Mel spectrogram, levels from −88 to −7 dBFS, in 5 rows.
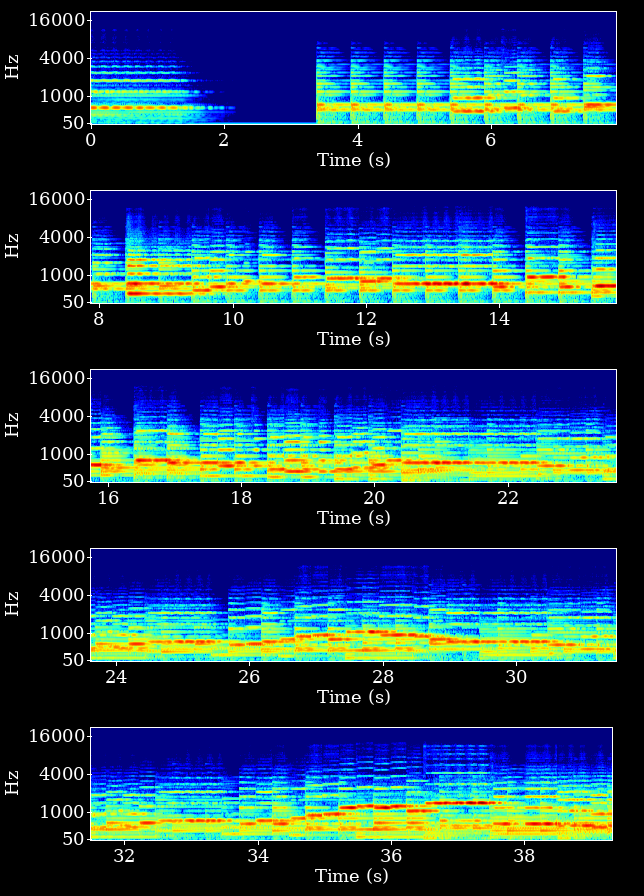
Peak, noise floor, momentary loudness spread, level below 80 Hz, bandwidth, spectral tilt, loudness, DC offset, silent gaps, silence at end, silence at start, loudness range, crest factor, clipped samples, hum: -4 dBFS; under -90 dBFS; 12 LU; -56 dBFS; 8.8 kHz; -6.5 dB/octave; -21 LUFS; under 0.1%; none; 0 s; 0 s; 10 LU; 18 dB; under 0.1%; none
